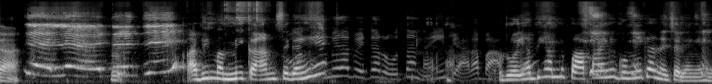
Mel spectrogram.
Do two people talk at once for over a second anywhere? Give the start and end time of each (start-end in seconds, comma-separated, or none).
none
